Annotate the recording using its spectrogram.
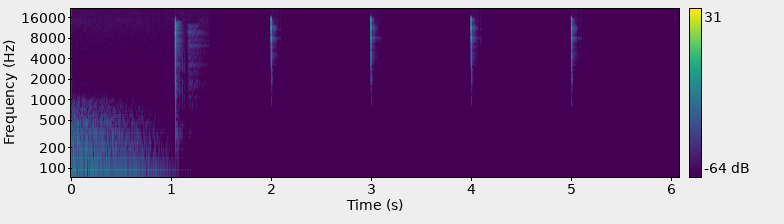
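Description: Short menu clicks tick at a steady pace.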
